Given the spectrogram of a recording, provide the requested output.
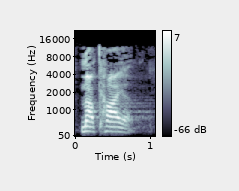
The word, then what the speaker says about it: Malchiah: The name I want you to focus in on here is Malchiah. It doesn't sound like it's pronounced that way, but that's how it's pronounced. Malchiah.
